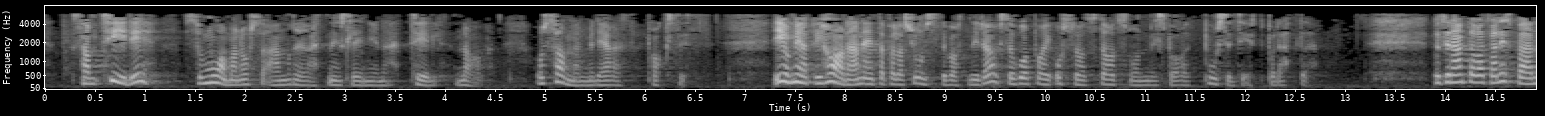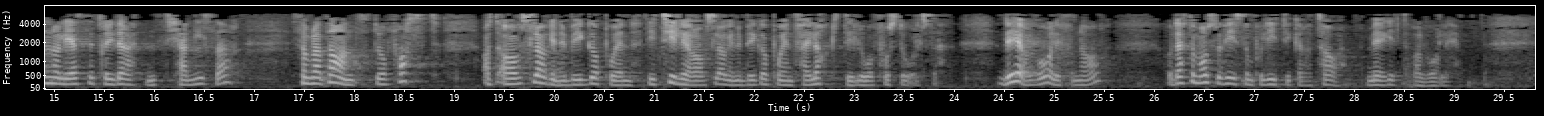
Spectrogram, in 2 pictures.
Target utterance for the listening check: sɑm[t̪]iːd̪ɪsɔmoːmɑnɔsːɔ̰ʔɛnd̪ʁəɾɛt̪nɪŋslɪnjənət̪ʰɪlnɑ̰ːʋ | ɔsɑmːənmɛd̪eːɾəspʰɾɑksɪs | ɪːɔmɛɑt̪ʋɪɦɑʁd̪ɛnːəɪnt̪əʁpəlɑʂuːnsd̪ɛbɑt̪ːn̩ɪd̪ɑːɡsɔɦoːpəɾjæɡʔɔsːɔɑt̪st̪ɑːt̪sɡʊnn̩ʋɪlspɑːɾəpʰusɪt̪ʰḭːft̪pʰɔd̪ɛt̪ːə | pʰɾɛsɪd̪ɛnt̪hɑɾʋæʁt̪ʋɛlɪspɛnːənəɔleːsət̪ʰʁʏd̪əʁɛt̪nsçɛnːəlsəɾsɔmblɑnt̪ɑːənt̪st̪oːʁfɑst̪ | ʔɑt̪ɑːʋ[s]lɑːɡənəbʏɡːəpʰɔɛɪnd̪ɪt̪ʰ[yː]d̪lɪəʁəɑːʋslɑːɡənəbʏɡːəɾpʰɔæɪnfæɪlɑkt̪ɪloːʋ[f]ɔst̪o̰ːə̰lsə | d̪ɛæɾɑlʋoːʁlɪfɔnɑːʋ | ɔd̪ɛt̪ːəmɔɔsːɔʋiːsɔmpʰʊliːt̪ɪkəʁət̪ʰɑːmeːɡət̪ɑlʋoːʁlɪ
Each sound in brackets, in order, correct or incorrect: incorrect, correct, incorrect, correct

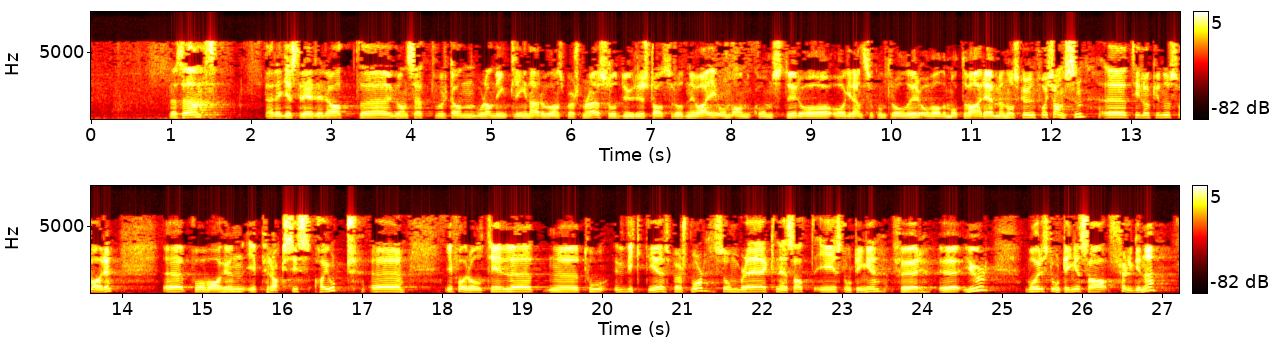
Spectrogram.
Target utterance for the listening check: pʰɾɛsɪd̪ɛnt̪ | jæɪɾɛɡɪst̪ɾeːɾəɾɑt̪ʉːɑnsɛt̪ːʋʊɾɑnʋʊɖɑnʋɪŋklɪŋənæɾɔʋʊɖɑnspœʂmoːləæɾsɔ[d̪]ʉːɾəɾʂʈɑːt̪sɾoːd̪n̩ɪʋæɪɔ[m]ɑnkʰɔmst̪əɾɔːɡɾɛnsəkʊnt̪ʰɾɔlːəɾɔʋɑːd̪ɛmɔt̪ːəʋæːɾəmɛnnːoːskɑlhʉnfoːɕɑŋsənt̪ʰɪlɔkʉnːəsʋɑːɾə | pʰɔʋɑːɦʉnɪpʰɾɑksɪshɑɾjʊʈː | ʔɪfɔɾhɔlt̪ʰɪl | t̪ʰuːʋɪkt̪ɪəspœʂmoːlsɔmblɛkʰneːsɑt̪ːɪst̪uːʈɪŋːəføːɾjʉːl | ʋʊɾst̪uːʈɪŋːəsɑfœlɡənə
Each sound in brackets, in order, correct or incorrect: correct, correct

